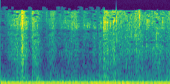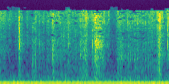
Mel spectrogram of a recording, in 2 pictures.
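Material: Soap.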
